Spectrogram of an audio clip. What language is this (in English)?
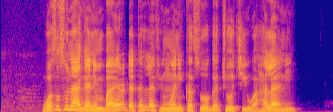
Hausa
